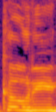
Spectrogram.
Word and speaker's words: Cote: Um, am I am I pronouncing your name properly? Cot. Is it Cody? Cot. It's fun. Cody. Oh, Cody. Let's get it right.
